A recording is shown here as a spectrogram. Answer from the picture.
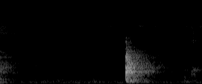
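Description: A single short knock of a hard object on a tabletop about a second in, otherwise near silence.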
